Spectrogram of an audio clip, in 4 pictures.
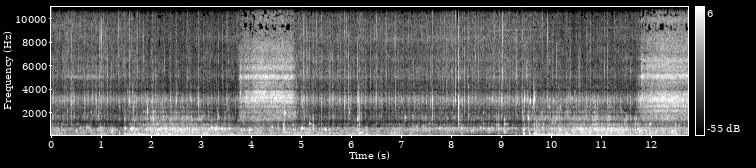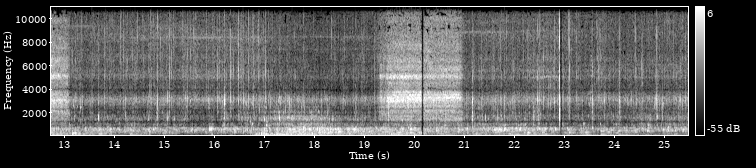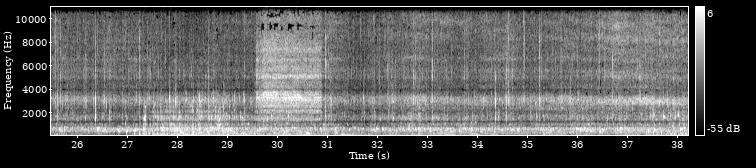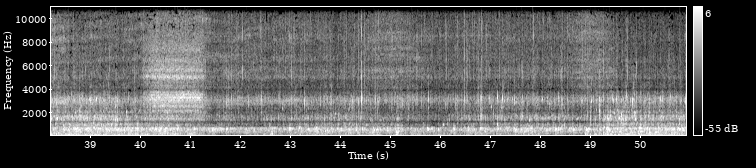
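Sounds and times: gurgling exhaled bubbles: 0.0 - 50.9
hissing inhale through regulator: 3.8 - 5.2, 11.7 - 13.3, 19.2 - 21.2, 29.6 - 31.1, 36.5 - 38.1, 40.0 - 41.6.

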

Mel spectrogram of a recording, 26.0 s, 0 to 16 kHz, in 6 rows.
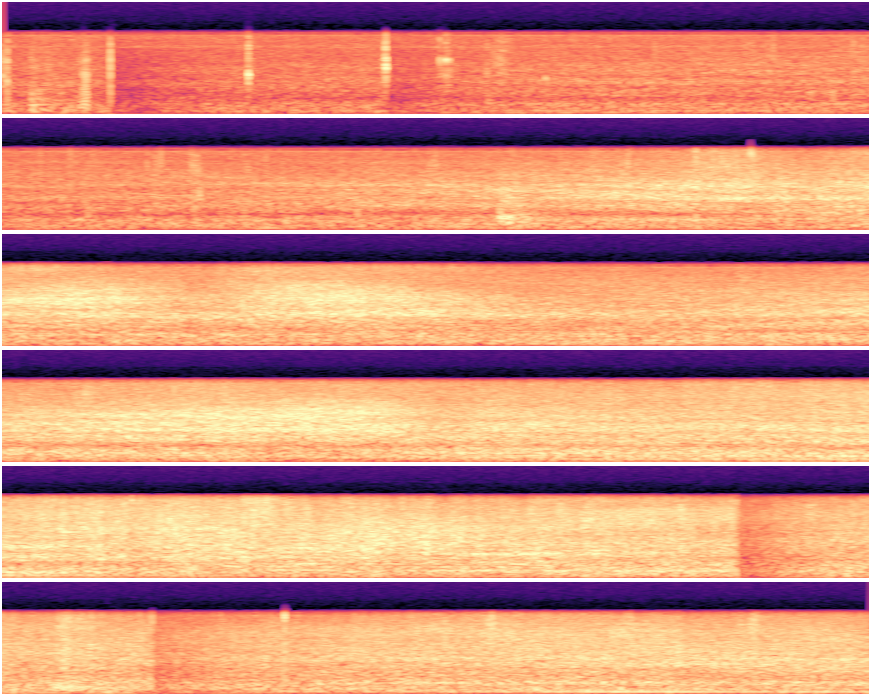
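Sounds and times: cars passing on road: 0.0 - 26.0.

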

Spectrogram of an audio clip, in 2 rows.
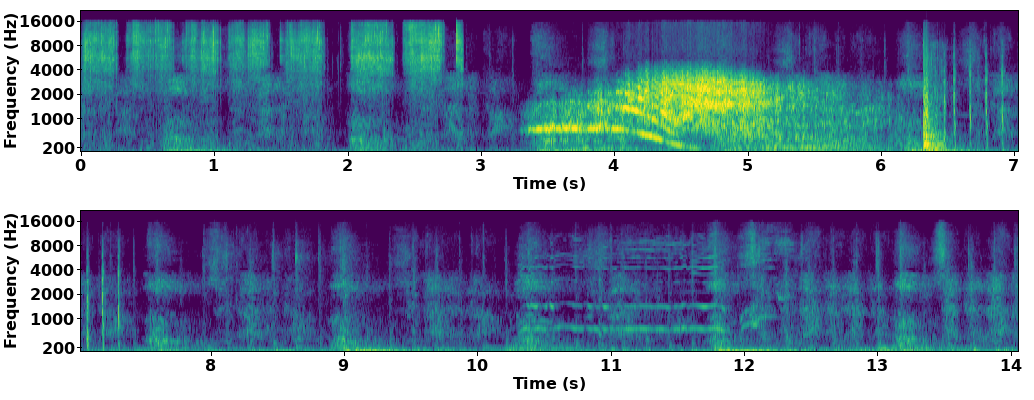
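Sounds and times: loud rushing noise: 0.0 - 7.5
sharp knock: 6.2 - 7.5
quick run of clicks: 6.3 - 7.5.

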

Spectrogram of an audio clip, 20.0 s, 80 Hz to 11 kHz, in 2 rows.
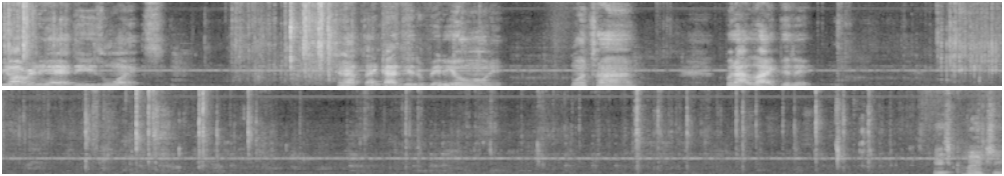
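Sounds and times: faint chewing with crackles: 8.2 - 19.6.

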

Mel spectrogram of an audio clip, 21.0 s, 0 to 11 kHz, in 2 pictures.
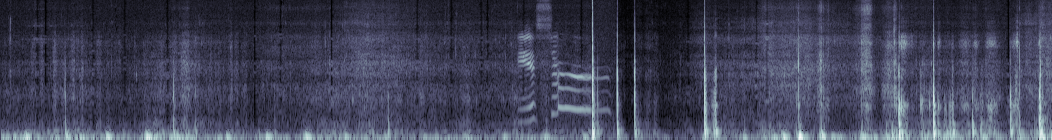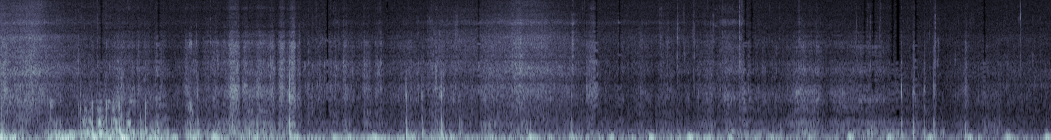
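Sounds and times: wind on microphone: 0.0 - 21.0
surf washing over sand: 6.9 - 19.6
sleeve brushing against camera: 7.6 - 19.6.

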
